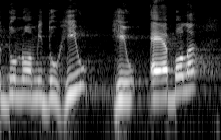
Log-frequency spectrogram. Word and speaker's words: Ebola: A pronúncia, Rio Ébola.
